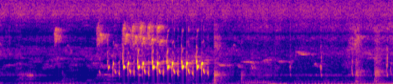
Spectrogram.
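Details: Wild-style sooty-headed bulbul song used as a lure to get silent birds singing. A single quick run of bright, evenly repeated chirps lasts about a second and a half over a steady low hum.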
